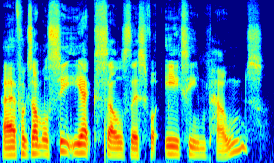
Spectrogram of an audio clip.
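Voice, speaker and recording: An expressive, mid-range voice at normal speed carries this rambling, uh-filled casual game unboxing review by a British man in his twenties. He is nasal from a cold, and there's no room sound.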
